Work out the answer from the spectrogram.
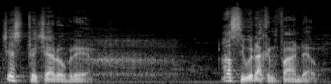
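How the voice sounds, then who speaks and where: An actor playing a laid-back, sly mystic sidekick in a radio drama, musing in an amused drawl. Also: male voice, extremely low pitch, huge pitch swings, fairly quick, crowd noise, exaggerated voice. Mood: reassuring.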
